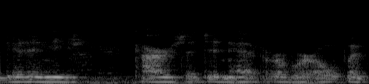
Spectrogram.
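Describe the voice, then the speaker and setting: A man talks over noticeable background noise. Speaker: Great Depression survivor. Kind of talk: interview answer. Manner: slow, hesitant.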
